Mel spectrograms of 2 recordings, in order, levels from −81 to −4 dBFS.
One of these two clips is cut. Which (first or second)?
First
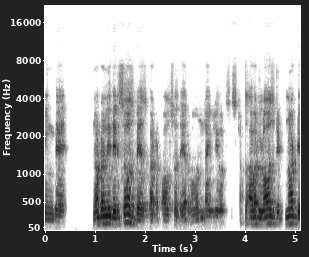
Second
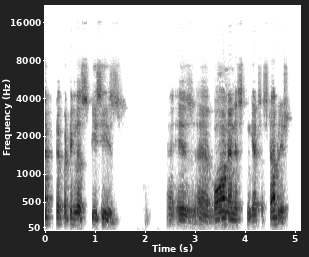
first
